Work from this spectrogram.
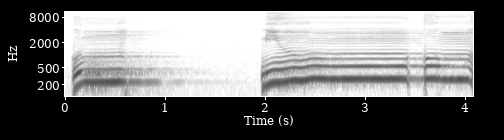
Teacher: ada huruf mim sukun bertemu Hamzah kita baca jelas tanpa mendengung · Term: izhar syafawi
